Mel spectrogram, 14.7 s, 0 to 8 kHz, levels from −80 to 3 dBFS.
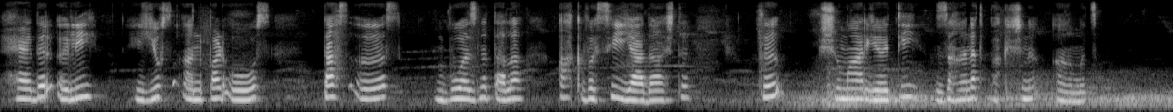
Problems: constant background noise, background conversations at intervals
